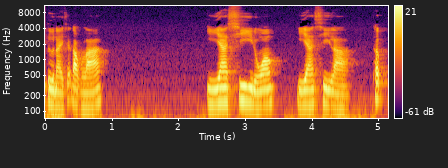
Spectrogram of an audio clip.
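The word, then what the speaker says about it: 卑しい: Thì cái từ này sẽ đọc là iyashi đúng không?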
